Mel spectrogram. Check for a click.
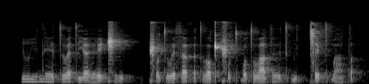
present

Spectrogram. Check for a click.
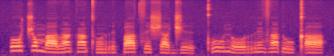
absent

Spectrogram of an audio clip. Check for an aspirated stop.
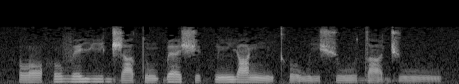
present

